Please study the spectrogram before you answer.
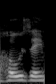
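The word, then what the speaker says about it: José: when it's Portuguese, you pronounce the J, so that's my fault. When it's Spanish, you don't. Boom. So Jose Mourinho, you learn something new every day.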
